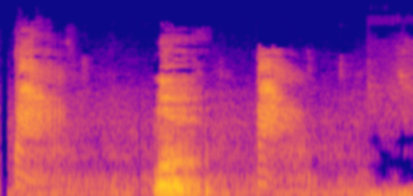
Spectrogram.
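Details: Domestic cat giving odd, weird-sounding meows indoors: three drawn-out wavering calls about a second apart, the middle one loudest and lowest, with people's voices and laughter around.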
